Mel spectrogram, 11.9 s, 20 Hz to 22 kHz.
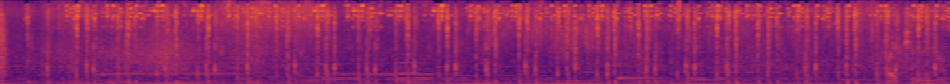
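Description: Horse hooves clip-clopping in The Witcher 3, a steady rhythmic trot running under game music and ambience, with a person talking over it.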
